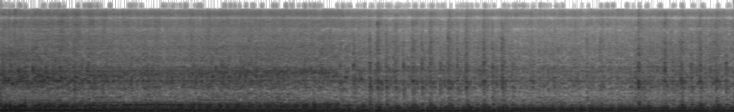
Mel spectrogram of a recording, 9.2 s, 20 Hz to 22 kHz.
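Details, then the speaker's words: Suzuki Hayabusa first start after clutch repair and oil refill with Motul 7100 10W-40 full synthetic: loud, even engine note settling to a steady idle with no odd knocks; clunks when put in gear are normal transmission slack; running smoothly. "voilà on a passé la vitesse est là un voyage à l'air de mieux fonctionner sans bruit bizarre"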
